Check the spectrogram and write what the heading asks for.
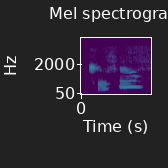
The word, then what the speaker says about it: Khufu: pyramid right here it's called the Pyramid of Khufu I believe how you pronounce it and it's the largest Egyptian pyramid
